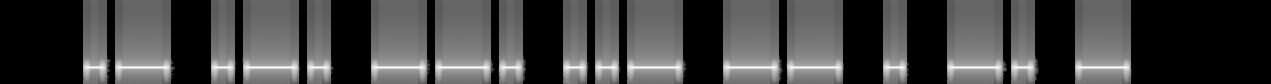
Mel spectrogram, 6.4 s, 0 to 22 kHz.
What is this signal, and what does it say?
Morse code, heard as a keyed tone, about 15 wpm, 700 Hz. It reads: ARGUMENT
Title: Sentences from Top 1400 Words - New Word Drill - 15wpm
